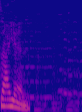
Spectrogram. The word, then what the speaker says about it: Zayin: The letter we'll now see is Zayin. Zayin. Zayin. Zayin. has the Z sound.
